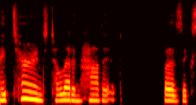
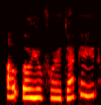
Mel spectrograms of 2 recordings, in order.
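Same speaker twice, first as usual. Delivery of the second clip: put-on light, higher girlish pleading voice; Alice's voice; 7 semitones higher, faster than usual. A narrator's reading. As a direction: voice Alice higher, coaxing Bella. Alice bargaining.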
